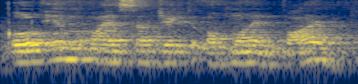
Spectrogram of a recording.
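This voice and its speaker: An Australian-accented club speaker tells wry personal stories in a prepared speech, sometimes stumbling into repeats. His pitch is fairly high and his tone steady, at normal speed. The distant microphone picks up heavy room echo and clear background noise.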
